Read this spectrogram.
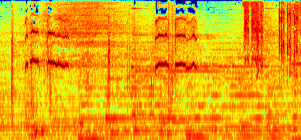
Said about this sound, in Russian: Ведь ночью летучие мыши добывают себе пищу. Они уже просыпаются.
